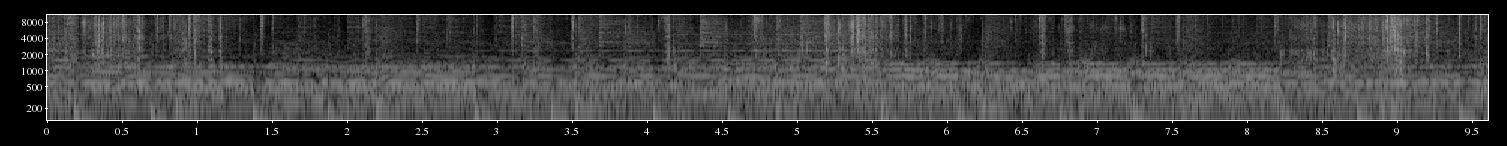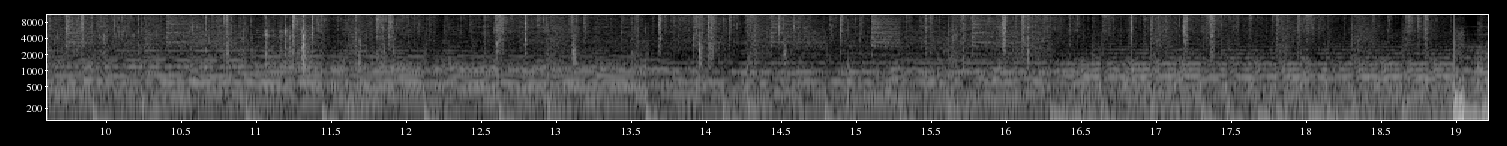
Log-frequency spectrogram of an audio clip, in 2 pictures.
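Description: Background music: a steady instrumental track with a regular beat.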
